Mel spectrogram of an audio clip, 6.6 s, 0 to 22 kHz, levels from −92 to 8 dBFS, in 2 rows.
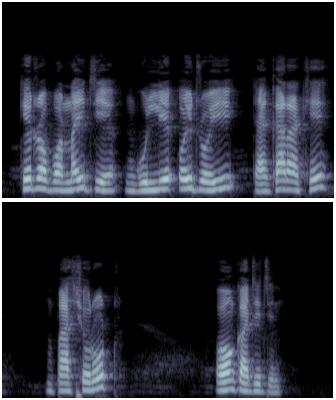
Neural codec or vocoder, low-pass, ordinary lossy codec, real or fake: none; 7.2 kHz; none; real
